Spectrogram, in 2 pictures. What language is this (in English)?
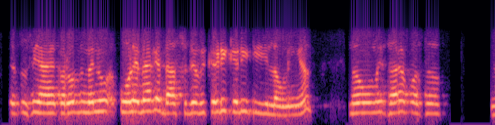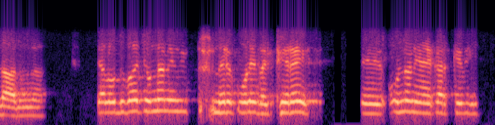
Punjabi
